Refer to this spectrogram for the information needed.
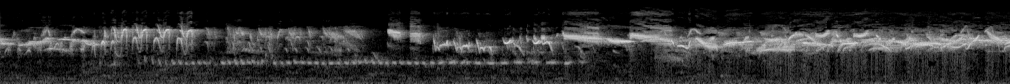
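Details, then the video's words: Chinese hwamei singing a rich, varied run of high warbled and slurred phrases, growing louder and denser after six seconds, with a steady, level low whistle-like tone running underneath from about one to six seconds. "Họa mi mộc"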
